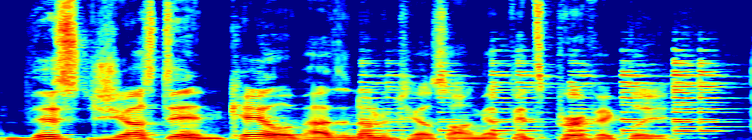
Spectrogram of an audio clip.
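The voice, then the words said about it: Mock newscaster voice. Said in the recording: “Using your best newscaster voice”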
